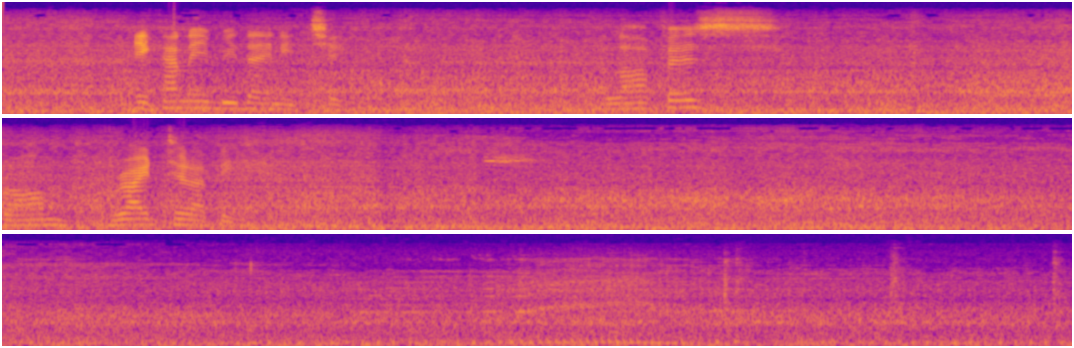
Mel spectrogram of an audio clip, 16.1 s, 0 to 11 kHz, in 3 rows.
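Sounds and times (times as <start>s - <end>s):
vehicle engine and road noise: 0.0s - 16.0s.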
